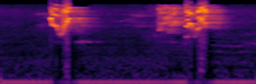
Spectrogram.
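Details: High-pitched lovebird chatter intended to make other lovebirds sing: one short squeaky burst, then a longer run of shrill twittering about a second later, with a low droning hum in the background.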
